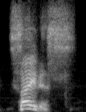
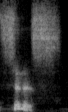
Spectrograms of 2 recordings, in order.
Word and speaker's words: situs: all right back to the class um so situs is what it's pronounced but i mispronounced everything just so that i can understand it better i pronounce it citiz so it's a people's preference for a particular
